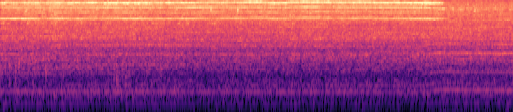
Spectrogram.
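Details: Thin, steady high whistle over a quiet fast warm-up idle, heard through the closed hood, cutting out near the end as warm-up revs drop; source unknown.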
